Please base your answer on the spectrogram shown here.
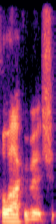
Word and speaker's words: Polakovich: Jacob Polakovich.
